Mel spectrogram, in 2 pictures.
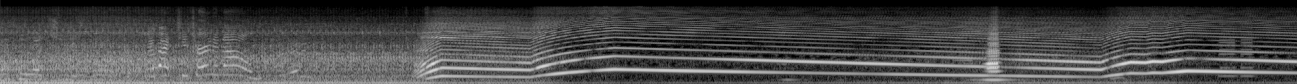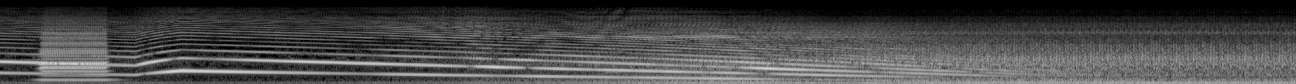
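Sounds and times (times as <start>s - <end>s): horn blast: 9.8s - 10.2s, 13.3s - 14.2s.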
